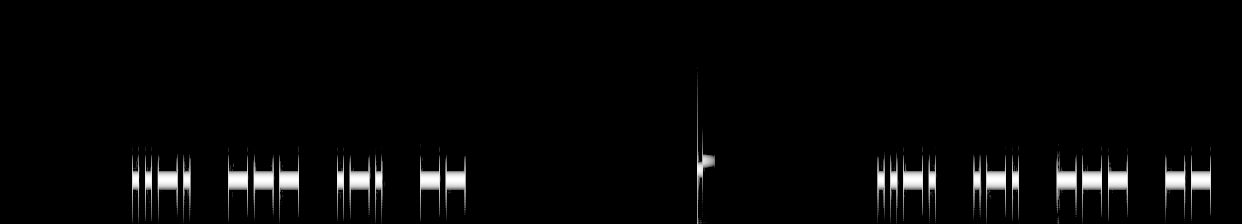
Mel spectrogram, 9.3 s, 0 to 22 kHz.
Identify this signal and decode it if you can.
Morse code, heard as a keyed tone, about 25 wpm, spaced as for 18 wpm, 700 Hz. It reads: FORM FROM
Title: 2x Character Spacing - Top 200 Words - 25wpm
